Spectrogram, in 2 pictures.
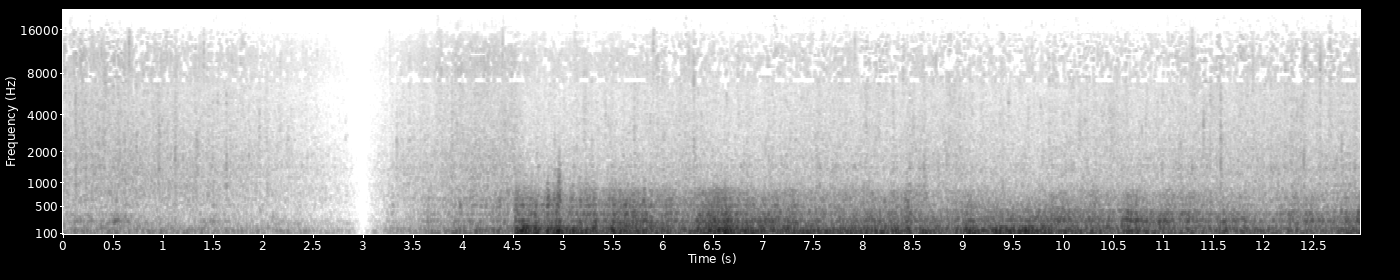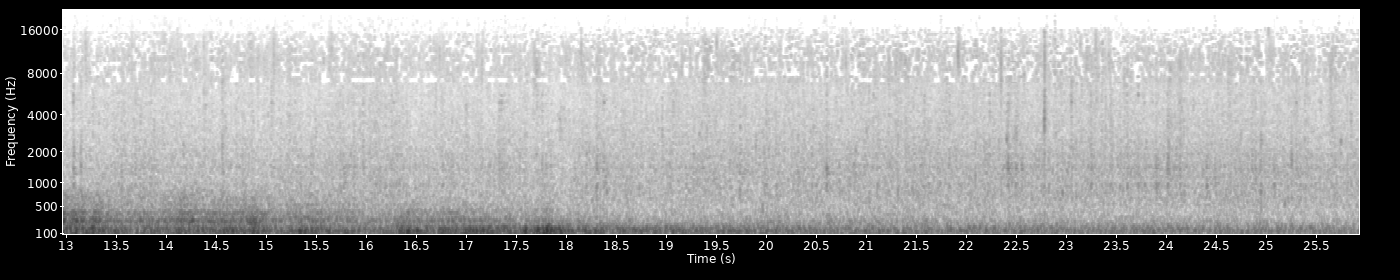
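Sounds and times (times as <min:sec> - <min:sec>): steady rain: 0:00.0 - 0:25.9
thunder rumbling: 0:03.6 - 0:22.7.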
